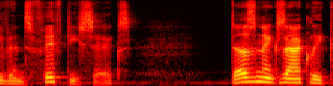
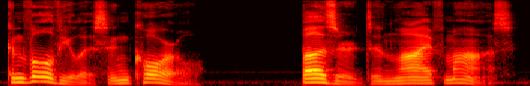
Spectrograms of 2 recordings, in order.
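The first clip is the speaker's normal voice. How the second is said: measured, deliberate poem reading with long pauses; poetry reading; 4 semitones higher, 4 dB louder than usual. Acted. Podcast host reading a Wallace Stevens poem to listeners, measured poetry reading. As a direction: read it slowly, savouring each image.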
